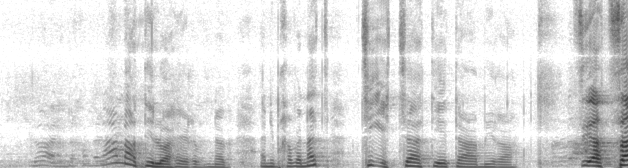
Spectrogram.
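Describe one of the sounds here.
An elderly woman speaks slowly through a microphone.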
